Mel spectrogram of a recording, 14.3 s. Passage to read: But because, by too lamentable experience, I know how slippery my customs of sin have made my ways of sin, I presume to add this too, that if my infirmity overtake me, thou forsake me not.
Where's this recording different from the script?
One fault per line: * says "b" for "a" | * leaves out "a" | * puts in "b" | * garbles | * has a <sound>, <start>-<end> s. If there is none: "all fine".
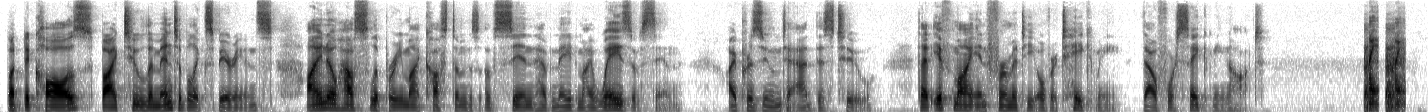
* has a laugh, 13.6-14.1 s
